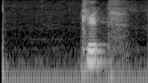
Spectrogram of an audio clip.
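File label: "kip", Dutch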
